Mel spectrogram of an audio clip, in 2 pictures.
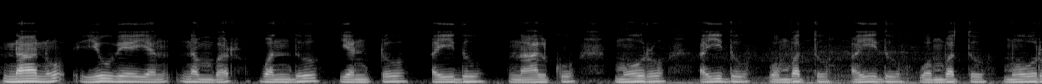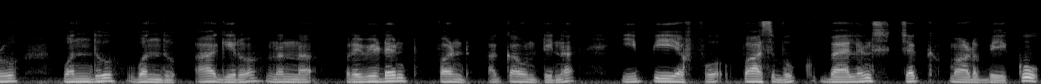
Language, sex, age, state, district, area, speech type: Kannada, male, 45-60, Karnataka, Bidar, urban, read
